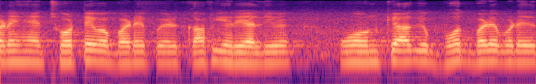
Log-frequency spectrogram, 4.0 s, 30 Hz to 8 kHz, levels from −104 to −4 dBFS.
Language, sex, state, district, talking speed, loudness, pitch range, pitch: Hindi, male, Uttar Pradesh, Varanasi, 225 wpm, -18 LUFS, 130-135 Hz, 135 Hz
